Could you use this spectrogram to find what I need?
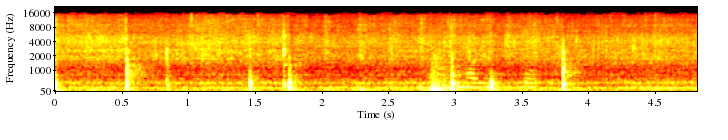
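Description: A wooden spatula scrapes and knocks against a metal pot.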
